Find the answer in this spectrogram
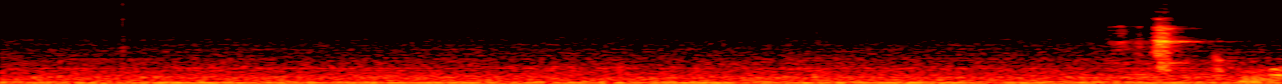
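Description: Steady low hum of a quiet kitchen, with a faint tick about half a second in and a short clink of a kitchen bowl just before the end.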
